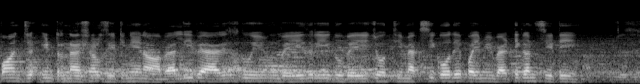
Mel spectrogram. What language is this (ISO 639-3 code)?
doi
